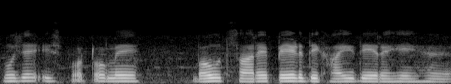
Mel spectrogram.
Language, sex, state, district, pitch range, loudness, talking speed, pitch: Hindi, male, Haryana, Charkhi Dadri, 135-150 Hz, -18 LUFS, 145 wpm, 140 Hz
